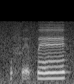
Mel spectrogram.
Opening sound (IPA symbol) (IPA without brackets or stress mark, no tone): f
